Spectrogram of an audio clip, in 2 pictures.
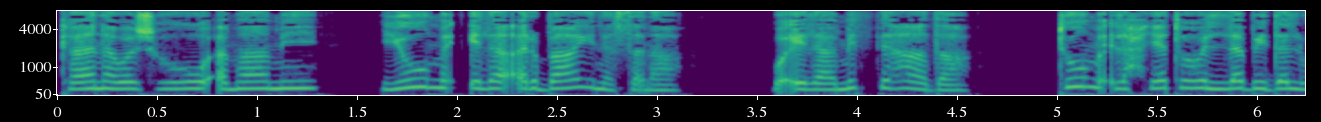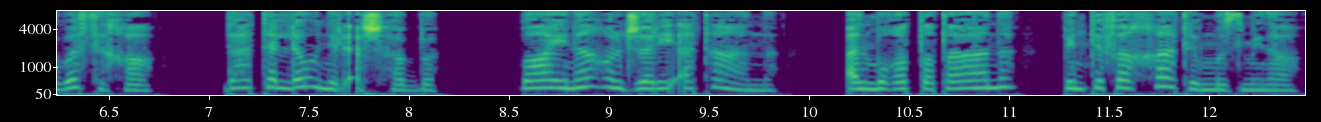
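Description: A woman narrating an audiobook in a measured, steady reading voice. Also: a little high, no room sound, studio quality.

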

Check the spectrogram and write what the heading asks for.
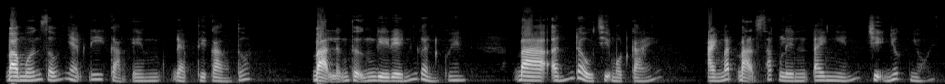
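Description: Low-voiced woman narrating a ghost story. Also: unhurried, breathy edge. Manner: steady, dramatic reading.

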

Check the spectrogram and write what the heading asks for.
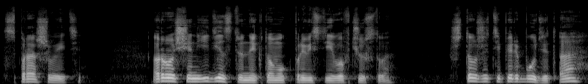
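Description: A man's voice: medium pitch, lively intonation, normal speed, voice pushed up, lightly acted. A man reading an audiobook and voicing a fussy, flustered woman who chatters and complains in a plaintive, agitated way. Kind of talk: audiobook character voice.

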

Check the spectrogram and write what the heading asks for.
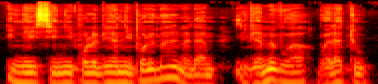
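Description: A man voicing a proud, sharp-tongued young lady-in-waiting who answers back firmly in a storybook reading. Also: lowish voice, fairly quick. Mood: defiant. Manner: firm, retorting.

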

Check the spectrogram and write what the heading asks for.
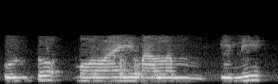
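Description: A man, an Islamic preacher, giving gentle advice to a caller on a radio call-in, sometimes joking lightly. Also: fairly high pitch, fairly even intonation, takes it slowly, crowd noise. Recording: tinny lo-fi radio broadcast.

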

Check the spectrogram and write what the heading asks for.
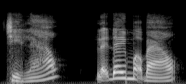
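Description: A woman voicing a young widowed mother in a read-aloud story, brisk and chiding in tone. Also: mid-range voice, sing-song, vocal fry, no room sound, clean studio sound. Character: young widowed mother, scolding yet tender.

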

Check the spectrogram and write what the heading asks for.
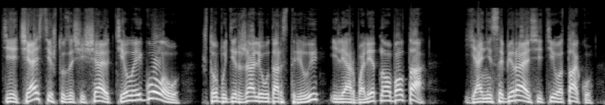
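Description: A man's voice: mid-range voice, expressive, fairly quick, a little mellow, no echo, studio quality, close to an everyday voice. A man voicing a stern young male lord and mage who gives curt orders.

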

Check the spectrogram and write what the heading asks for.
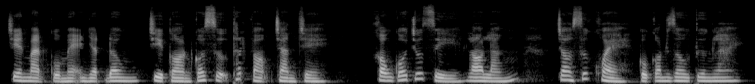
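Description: A woman's voice: low voice, normal speed, mellow. A woman reading a dramatic family story aloud, voicing every character herself. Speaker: audiobook narrator. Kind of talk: scripted story narration.

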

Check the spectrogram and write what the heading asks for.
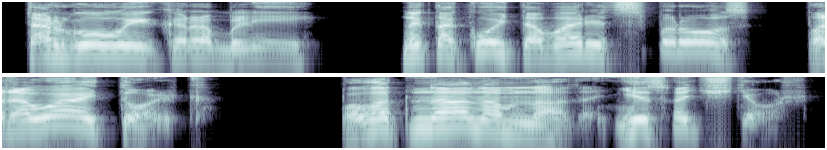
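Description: A man's voice: fairly high pitch, no echo, clean studio sound, pitched above the performer's own voice. A man voicing a shrewd, greedy old male official who bargains hard, in an audiobook. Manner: wily, bargaining. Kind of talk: audiobook character reading.

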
